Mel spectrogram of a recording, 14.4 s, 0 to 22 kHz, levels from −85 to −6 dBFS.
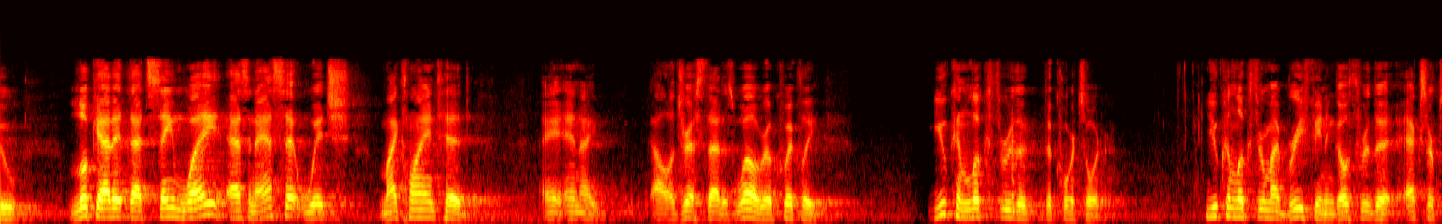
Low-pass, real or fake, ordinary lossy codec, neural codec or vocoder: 7.2 kHz; real; AAC, 48 kbps; none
